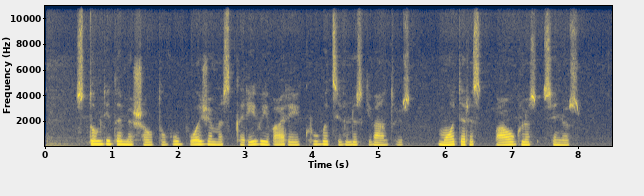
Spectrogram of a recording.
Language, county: Lithuanian, Vilnius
